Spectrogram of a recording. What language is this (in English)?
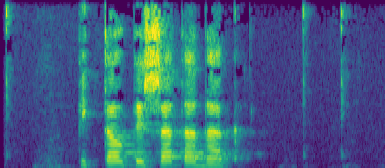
Mari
